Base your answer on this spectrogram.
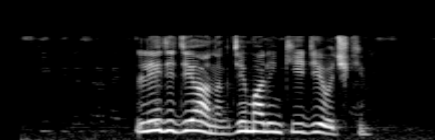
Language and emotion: Russian, neutral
